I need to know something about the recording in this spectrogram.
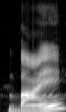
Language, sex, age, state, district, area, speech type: Hindi, female, 30-45, Uttar Pradesh, Ghazipur, rural, read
